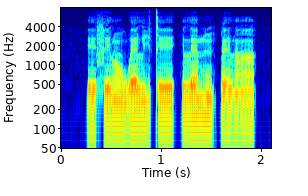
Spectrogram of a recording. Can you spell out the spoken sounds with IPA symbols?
e˨ f e˨˦ l ɔ̃˦˨ w ɛ˨˦ l i˧ t e˦ | l ɛ˦ m ũ˦˨ k͡p ɛ˨ l ã˨˦

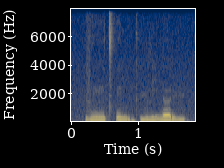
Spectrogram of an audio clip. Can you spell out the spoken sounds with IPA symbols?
v ẽː t͡sʼ ẽ ŋ i b ʔ y l i n œ ɾ y

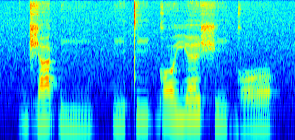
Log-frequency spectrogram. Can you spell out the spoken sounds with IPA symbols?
d͡ʒ a˧ k͡p i˨ | k͡p i˨ t i˧ ɡ ɔ˦ j ɛ˦ ʃ i˦˨ ɡ ɔ˨˦

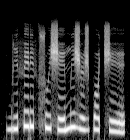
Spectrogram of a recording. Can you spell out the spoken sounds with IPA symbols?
b i θ e ɾ i θ sʷ i ʃ e m i ʒ ø ʒ p ɔ t͡ʃ ɪ

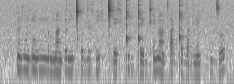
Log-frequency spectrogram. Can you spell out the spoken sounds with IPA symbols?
k ə̃ d ɡ õ d ɠ õ ɡ mː ə ɡ m ã ɡ ɠ ə d ĩ ǀʰ ʊ d ʏ x ɠ ĩ x ǀʰ e x ǃ i ɡ ǃ e ɡ kʼ ẽ d ã tʼ a ɡ ǃ ə d a ɡ v ẽ pː i ɡ z ʊ

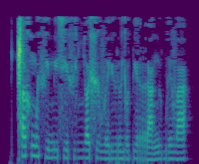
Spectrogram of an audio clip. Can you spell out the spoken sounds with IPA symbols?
ǁ ɐ x ŋ u fʲ e mʲ e sʲ ɐ fʲ ʉ ʎ ɐ xʲ o v e ɾʲ ʉ ɾ ɨ j ɵ pʲ a r a ŋ ɨ b e v a

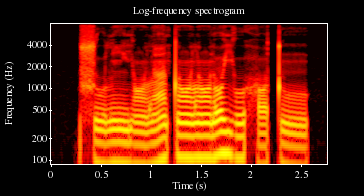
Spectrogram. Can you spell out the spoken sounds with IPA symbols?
s u˨ l ĩ˨ j ɔ̃˨ l ã˨˦ t ɔ̃˧ l ɔ̃˧ ɾ o˦ j u˧ h ɔ˨ t ũ˨

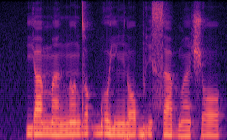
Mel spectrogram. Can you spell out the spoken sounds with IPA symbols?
j a˧ m ã˨ n ɔ̃˨˦ d ɔ˦ ɡ͡b o˦˨ j ĩ˨ ɾ ɔ˧ b i˧ s a˧ b ã˨ ʃ ɔ˧

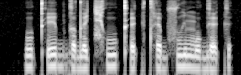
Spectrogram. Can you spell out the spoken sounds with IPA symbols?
ʊ kʼ e b ɡ ɐ d̪ ɛ t͡ɕʰ u kʼ ɛ k tʰ ɛ b sʷ i m o ɡ ɛ k

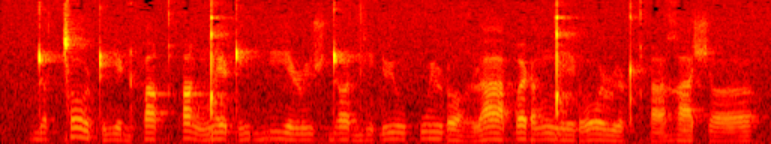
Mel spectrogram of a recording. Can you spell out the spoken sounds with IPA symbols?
ɖ ʌ˧˩ ǀ o˥˩ u̯ ʈ iː˧˩ ɖ f a˥˩ qʰ ʌ˥˩ ŋ͡ǃ e˥˩ ʈ i˥˧ b iː˥˧ ɭ y˥˩ ʃ ɖ ʌ˥˧ d i˧˩ ɗ y˥˧ u̯ f w y˥˧ ɽ o˧˩ ʁ ɭ aː˥˧ ɓ ʌ˥˧ ɽ ʌ˦˥ ŋ͡ǃ i˧˩ ɽ oː˥˧ ɭ y˧˩ ɖ qʰ e˨˥ ʁ a˦˥ ʃ ʌː˦˥

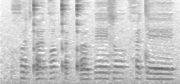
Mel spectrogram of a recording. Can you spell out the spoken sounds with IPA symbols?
χ ʊː d qʼ əː ɡ ɔ qʼ ə ɡ qʼ ʊ | ɛː z ɔː ɡ ħ ə t ɛː

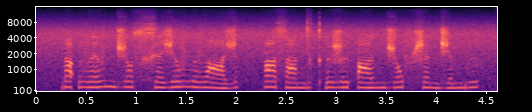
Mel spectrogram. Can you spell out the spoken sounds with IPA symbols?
ɾ ɑ ʔ v ɛ v n d͡ʒ ɔ s x ɛ ʒ ə v ð ə v ɑ ʒ | ɑ s ɑ n d ə kʼ ɨ ʐ ɨ ʔ ɑ ə̯ n d͡ʒ ɔ f ʂ ɛ n d͡ʒ ɛ m b ɨ

